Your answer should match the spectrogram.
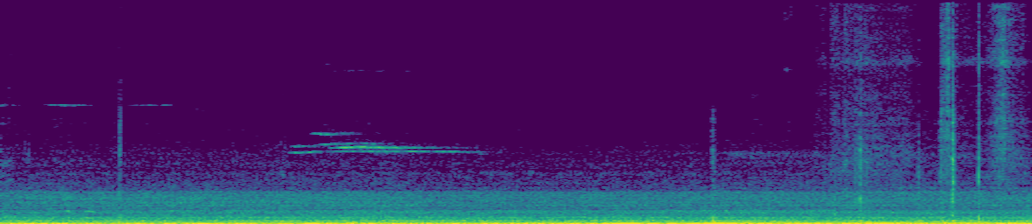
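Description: Steady low rumble of a car idling while standing still, heard from inside the cabin, with a few light clicks near the end.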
